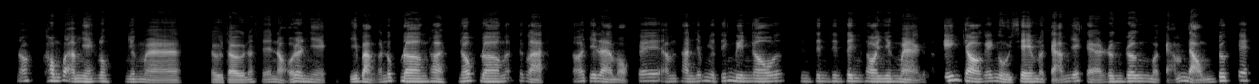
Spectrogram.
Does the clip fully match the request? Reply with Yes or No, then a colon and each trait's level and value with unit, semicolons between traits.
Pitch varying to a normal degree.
Yes: average, 3.6 semitones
